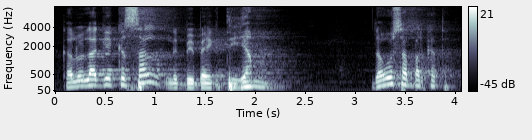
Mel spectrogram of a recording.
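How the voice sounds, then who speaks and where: A middle-aged man preaching a sermon with storytelling, animated and acting out the dialogue in his stories. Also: medium pitch, moderate pace. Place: large hall at an Islamic boarding school. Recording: echoey hall with long reverb.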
